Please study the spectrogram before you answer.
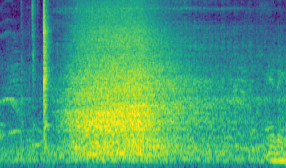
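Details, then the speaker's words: Maruti Eeco radiator fan motor, running after repair for worn carbon brushes (fan had stopped, car overheated); motor whir swells up then eases with a smooth airy rush, no scraping. Normal radiator fan motor run. "Friends देखिए अब हमारा जो fan है वो proper तरीके से काम कर रहा है। इसकी आवाज है। उससे ही पता लग रहा है कि ये फैन कितना स्पीड में काम कर रहा है।"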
